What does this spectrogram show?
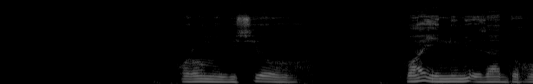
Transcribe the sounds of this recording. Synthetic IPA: pʰɔɾɔmɛβisɛɔ | βainumid͡ʒad̪ɔhɔ

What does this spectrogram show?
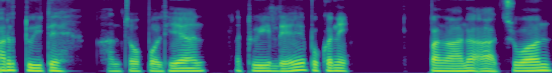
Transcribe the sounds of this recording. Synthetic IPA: ɐrt̪ujt̪e | hant͡sɔpɔlhiən | at̪ujlepɔkani | paŋaːnaʔat͡suən

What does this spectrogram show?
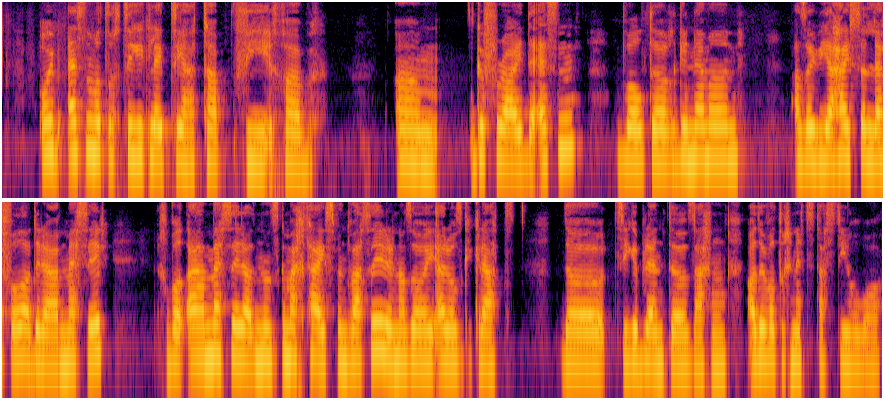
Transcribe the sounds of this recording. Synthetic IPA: oɪbɛsn̩vɔlˠtzɪχt͡siːɡəklˠeɪp̚t̚t͡sɪatʰɔp̚v̥iːɪ̰χhɔb | am | ɡəfɾaɪt̚dɪ̰ʔɛsn̩ | vɔlˠtɪχɡənɛmən | azoɪviːaɦaɪsəlˠɛfl̩ˠɔdəɾamɛsəɾ | ɪχvɔlˠtamɛsəɾɔtnɪnsɡəmaχthaɪsfɪndvasəɾɪnazoɪʔa̰ɾoʊs̬ɡəkɾatt | dɪt͡siɡəbɾɛntəzaχn̩ʔɔ̰dəɾvɔlˠtɪχnɪtt͡stastiːlˠɔ

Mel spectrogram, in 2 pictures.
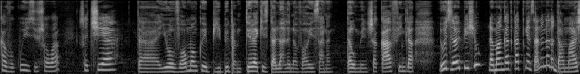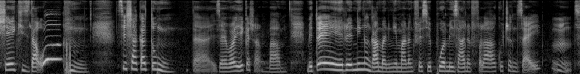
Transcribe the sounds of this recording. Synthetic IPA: kavokuiziuʃawa | saʈ͡ʂia | d̪̥aiwavomaŋkwebibud̪amint̪eɾakizid̪alalanavawezananid̪̥aumeniʃakafiɲilaud͡ʒizawepiʃiwlamaŋɡat̪iŋat̪i̥ɲazanananod̪amaʃekizid̪ao | siʃakat̪uŋ | d̪̥a̰ḭzajavaekaʈ͡ʂa̰mbamet̪wereniɲaŋɡamaniŋemanaŋifesepuamezananfalakuʈ͡ʂaniz̥a̰j

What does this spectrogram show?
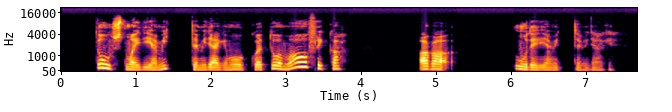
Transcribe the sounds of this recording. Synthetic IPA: t̪uːst̪mɑejt̪ijɑmit̪ːe̞mid̪̥ɑɡ̥imuːt̪̚kuet̪ːumːɑːfrikˑːɑ | ʔɑ̰ɡ̥ɑ̰ | mud̪e̞jt̪ijɑmit̪ːemid̪̥ɑɡ̥i

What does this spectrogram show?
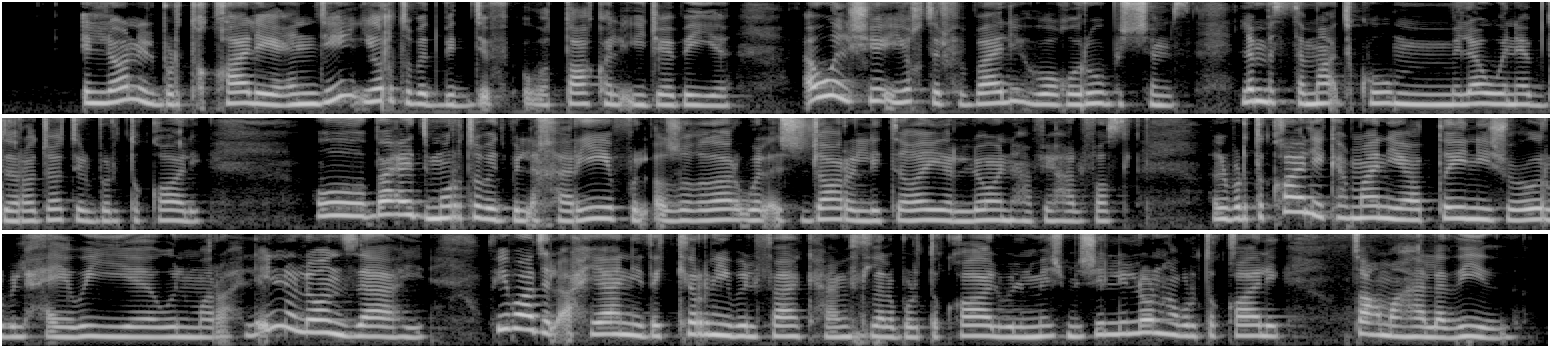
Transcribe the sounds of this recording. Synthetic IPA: ʔɪlːoːnɪlbʊɾt̪ʊ̥qɑːliʕɪnd̪ijʊɾt̪ɑbɨt̪̚ˤbɪd̪ːɪfʕwɨt̪ˤːɑːqɑlʔiːd͡ʒaːbɪjːa | ʔawːalʃeːʔjʊxt̪ɨɾfibaːliɦʊwːɣʊɾuːbɪʃːamslamːasːamaːʔt̪ḁkuːnmʊlawːɪnabɪd̪ɑɾˤɑd͡ʒaːt̪ɪlbʊɾt̪ʊqaːli | wbaʕd̪mʊɾt̪ɑbɨt̪ˤbɪlʔaxaɾiːfwɪlʔa̰ʃɣɑːɾˤwɪlʔaʃd͡ʒɑːɾˤʔɪlːit̪ɪɣajːɪɾloːnɦafiːɦalfɑsˤl | ʔɪlbʊɾt̪ʊqaːlikamaːnjʊʕt̪ˤiːniʃʊʕuːɾbɪlħajawɪjːawɪlmɑɾˤɑ̰ħlːɪʔanːʊloːnzaːɦi | wfibaʕd̪ˤɪlʔa̰ħjaːnjðakːɪɾnibɪlfaːkħamɪθlalbʊɾt̪ʊqaːlwɪlmɪʃmɪʃɪlːiloːnɦabʊɾt̪ʊqaːliwt̪ˤɑʕmaɦalaðiːð

